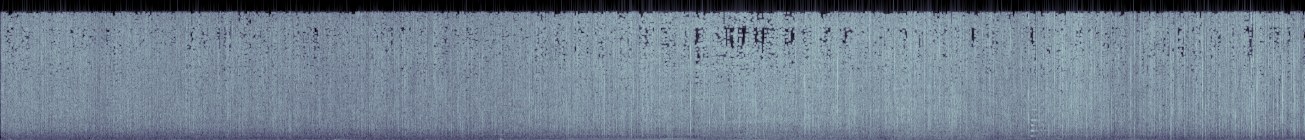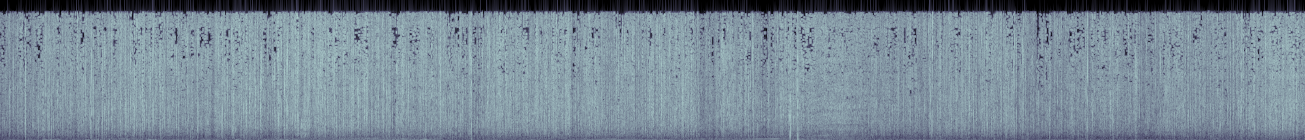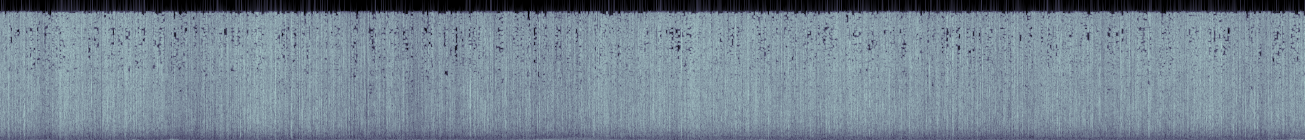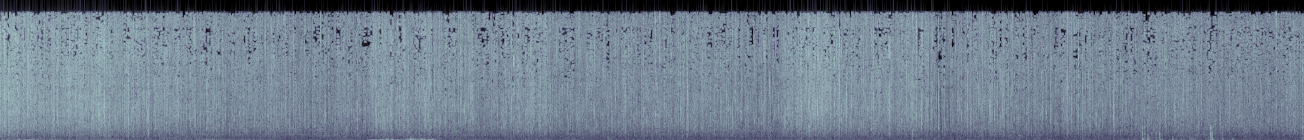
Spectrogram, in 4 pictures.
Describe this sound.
umbrella under rain
Bruit des gouttes d'eau frappant un parapluie. « Demandez à un Basque pourquoi il pleut, il vous répondra : il ne pleut pas, il est vert !
Les commentaires sont aussi les bienvenus :-)
Sound of raindrops hitting an umbrella.
Want to support this sound project?
Many many thanks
